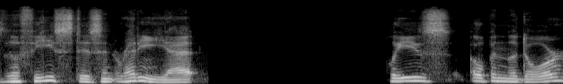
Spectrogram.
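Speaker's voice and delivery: spirit voice speaking in a hushed whisper. Narrating a scene to a player, voicing a whispering spirit. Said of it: "And it kind of whispers".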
